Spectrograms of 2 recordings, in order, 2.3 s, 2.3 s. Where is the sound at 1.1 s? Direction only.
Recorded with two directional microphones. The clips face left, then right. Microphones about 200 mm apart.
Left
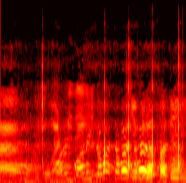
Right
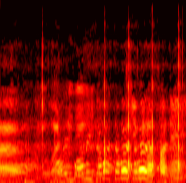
25° right (ahead or behind).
